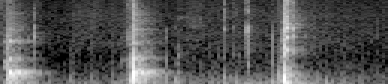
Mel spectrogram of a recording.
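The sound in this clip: Mouth plops made with the lips, three distinct hollow pops at uneven spacing, each short and clear, with a few faint small clicks between them and no talking.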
